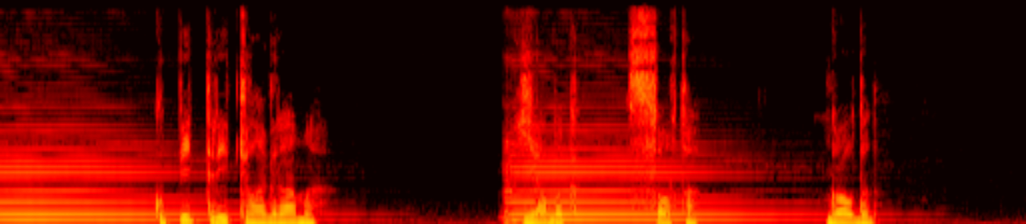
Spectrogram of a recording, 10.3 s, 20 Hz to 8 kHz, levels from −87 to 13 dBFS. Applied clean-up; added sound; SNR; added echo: none; Bowed string instrument; 5 dB; none.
